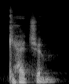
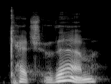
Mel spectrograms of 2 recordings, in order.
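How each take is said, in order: First: The th sound of them is dropped. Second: The th sound of them is pronounced.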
